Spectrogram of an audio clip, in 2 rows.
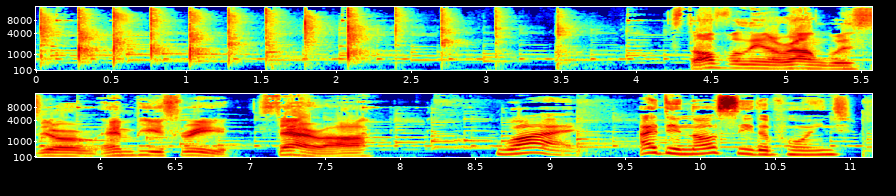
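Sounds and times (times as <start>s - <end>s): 
hands clapping: 0.0s - 4.4s
speech: 4.4s - 7.9s, 8.6s - 11.1s.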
